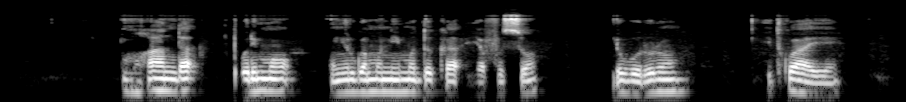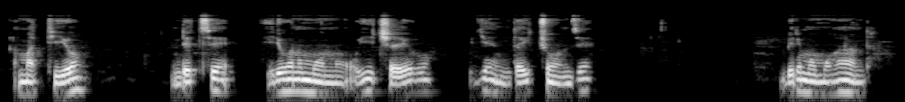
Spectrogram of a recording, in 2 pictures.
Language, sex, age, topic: Kinyarwanda, male, 25-35, government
